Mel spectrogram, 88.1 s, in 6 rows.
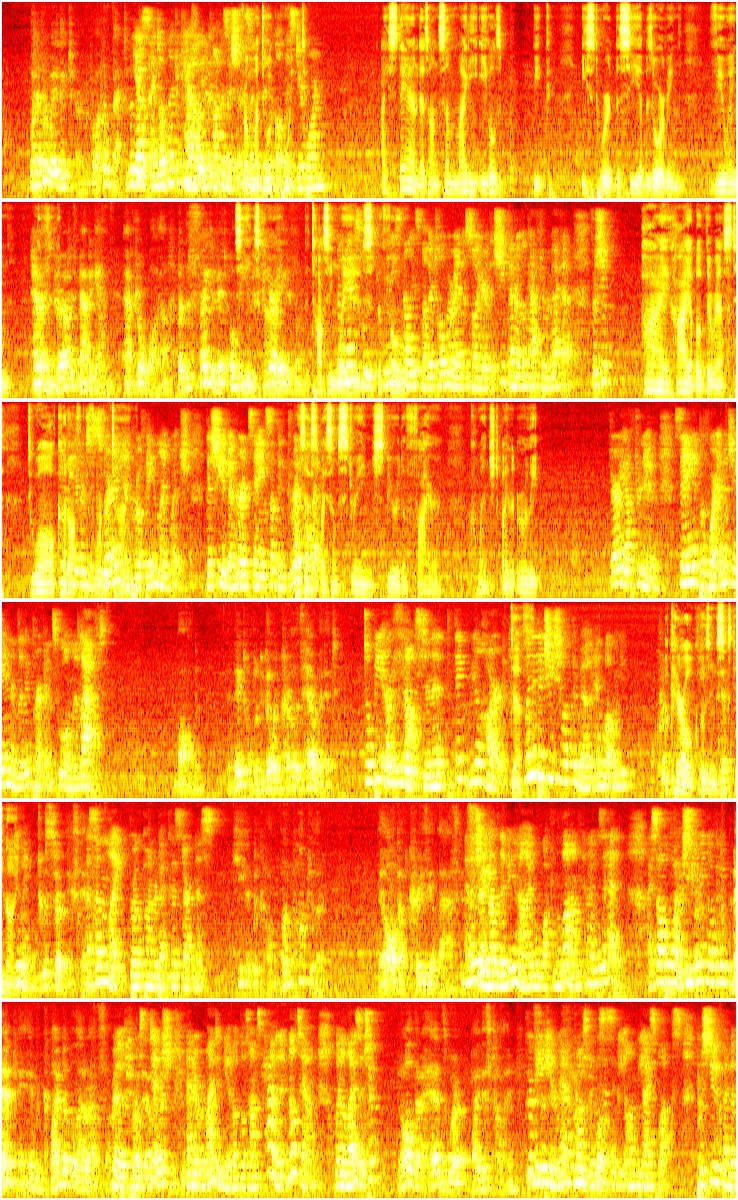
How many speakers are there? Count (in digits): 3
